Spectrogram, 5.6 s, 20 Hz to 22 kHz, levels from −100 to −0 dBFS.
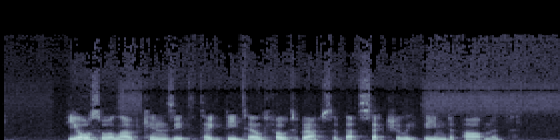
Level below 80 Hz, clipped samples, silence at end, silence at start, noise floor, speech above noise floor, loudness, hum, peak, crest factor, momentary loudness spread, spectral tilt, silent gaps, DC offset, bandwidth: -62 dBFS; under 0.1%; 0.6 s; 0.7 s; -69 dBFS; 40 dB; -30 LUFS; none; -10 dBFS; 20 dB; 7 LU; -6.5 dB/octave; none; under 0.1%; 16.5 kHz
